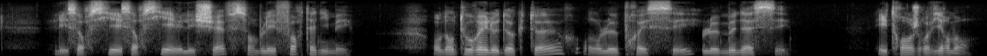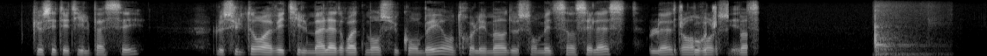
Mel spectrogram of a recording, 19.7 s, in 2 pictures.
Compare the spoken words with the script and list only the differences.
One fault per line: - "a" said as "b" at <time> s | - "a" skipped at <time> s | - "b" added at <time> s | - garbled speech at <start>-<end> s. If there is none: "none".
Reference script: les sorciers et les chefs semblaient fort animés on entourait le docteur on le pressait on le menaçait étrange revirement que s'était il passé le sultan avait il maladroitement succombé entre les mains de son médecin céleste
- "sorciers" added at 1.2 s
- "on" skipped at 7.0 s
- garbled speech at 16.4-17.5 s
